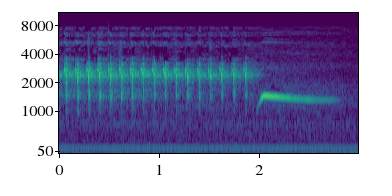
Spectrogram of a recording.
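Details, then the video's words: Corrupião heard more quietly: a quick, even series of about fifteen short notes for two seconds, then one long, slightly falling clear whistle, against a noisy background hum. "canto do corrupião sofreu"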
